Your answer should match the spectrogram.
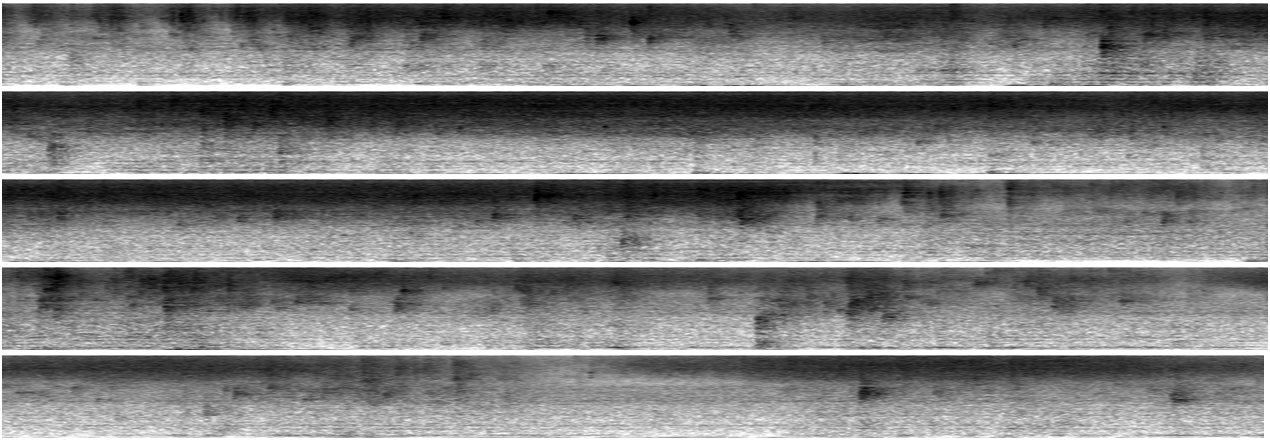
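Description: Steady running water pours and splashes from a tap, a continuous hiss as soap suds are rinsed off someone's back so no foam stays on the body, with occasional sharper splashes and no voices.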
